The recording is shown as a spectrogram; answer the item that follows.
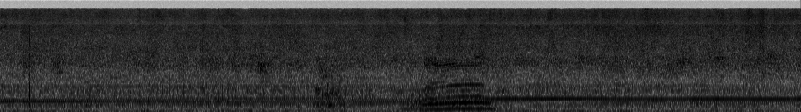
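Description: A steady hum holding a constant pitch over a low rumble. About four seconds in, a short voice-like sound glides up and down in pitch for under a second.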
